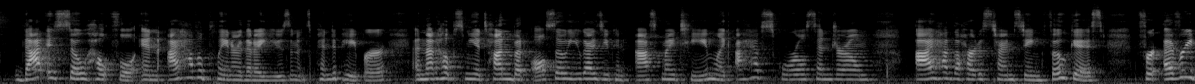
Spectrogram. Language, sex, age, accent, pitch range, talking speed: English, female, 20-39, American, 200-240 Hz, 230 wpm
